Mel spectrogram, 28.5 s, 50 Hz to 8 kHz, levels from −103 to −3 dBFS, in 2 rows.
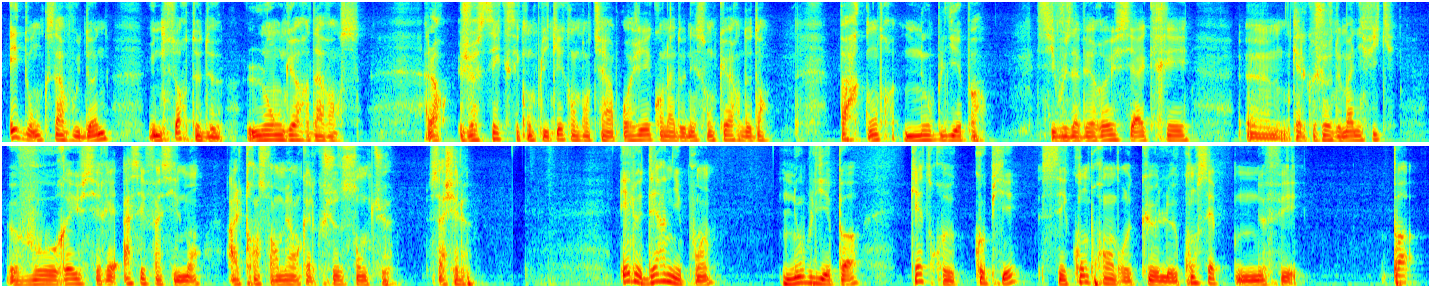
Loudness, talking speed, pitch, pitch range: -20 LUFS, 150 wpm, 95 Hz, 90-105 Hz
